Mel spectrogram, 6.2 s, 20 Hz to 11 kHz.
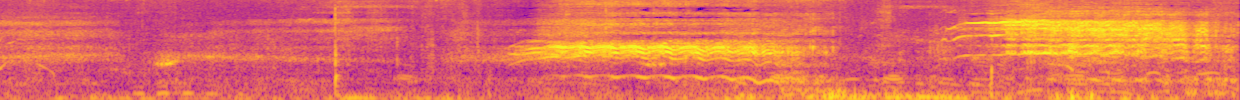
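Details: Black Forest draught horse filly, born February 2021, at a cold-blood foal show in Sankt Märgen, Germany, on 12 August 2021; two loud, wavering, quavering whinnies in the second half, over crowd murmur and a man's voice.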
